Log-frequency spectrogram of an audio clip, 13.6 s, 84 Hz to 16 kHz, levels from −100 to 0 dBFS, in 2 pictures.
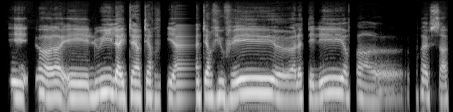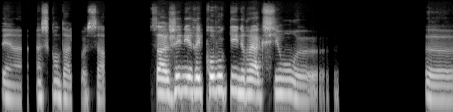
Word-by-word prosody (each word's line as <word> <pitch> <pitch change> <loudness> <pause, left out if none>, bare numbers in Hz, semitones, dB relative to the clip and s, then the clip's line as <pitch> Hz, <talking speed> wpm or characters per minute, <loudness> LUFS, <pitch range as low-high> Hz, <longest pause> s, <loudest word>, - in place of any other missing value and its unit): Et 170 -1 +1
tu - - -14
vois, 200 - 0
voilà, 165 0 +1
et 160 -1 0
lui, 190 +7 +1
il 200 - +3
a 180 - +7
été 170 +2 0
intervi 170 -2 -3 0.5
interviewé, 180 +4 +2
heu, 155 -2 -4
à 150 - -6
la 160 - -3
télé 195 +6 -2 0.2
enfin, 150 -5 -11
heu, - - -15 0.2
bref, 180 -3 -8
ça - - -6
a - - -14
fait 175 - -6
un 150 -2 -9 0.2
un 170 - -5
scandale 165 -3 -6
quoi, - - -16
ça - - -5 0.7
ça 205 - +3
a 190 - +6
généré, 220 +2 +5
provoqué 230 0 +4
une 205 -2 +3
réaction, 195 0 0
heu 150 -1 -9 1.6
heu 150 -3 -7
175 Hz, 150 wpm, -19 LUFS, 165-205 Hz, 1.6 s, a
